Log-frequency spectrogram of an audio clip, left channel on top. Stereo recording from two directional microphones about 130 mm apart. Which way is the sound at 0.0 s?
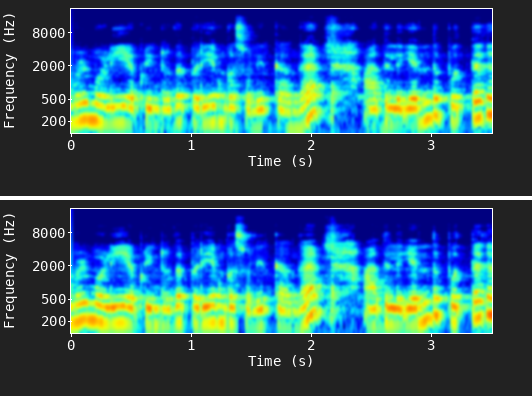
30° right (ahead or behind).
